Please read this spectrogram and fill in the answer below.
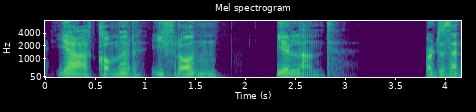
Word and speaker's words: Irland: Jag kommer ifrån Irland. Jag kommer ifrån Irland. Bra, Irland. Irland. Do you roll your R's quite a lot in Swedish? Unfortunately, yes.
